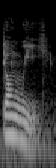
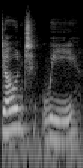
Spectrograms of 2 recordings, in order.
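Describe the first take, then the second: First: The two words are blended into one word. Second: The two words are said separately and distinctly. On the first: The speaker calls it right. "use it as one word, like" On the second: The speaker calls it wrong. "don't say don't we"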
